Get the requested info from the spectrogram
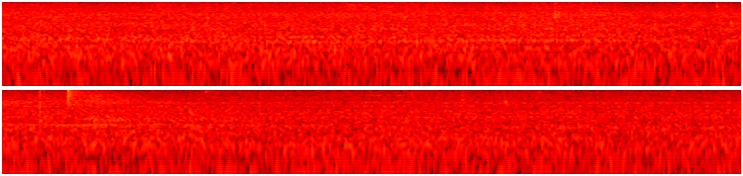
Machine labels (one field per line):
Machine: pump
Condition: normal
